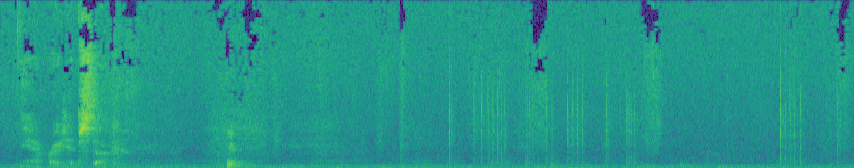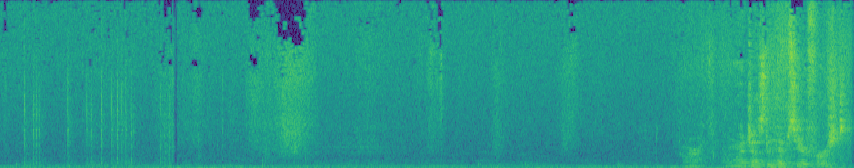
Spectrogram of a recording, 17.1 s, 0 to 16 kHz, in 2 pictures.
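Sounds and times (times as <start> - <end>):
low steady hum: 0.0 - 17.0
light creaks: 4.5 - 6.6, 7.8 - 10.4
hands rubbing on fabric: 8.3 - 11.8.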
